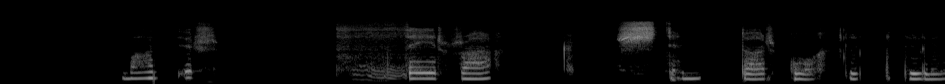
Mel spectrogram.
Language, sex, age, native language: Icelandic, female, 9, Icelandic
